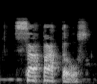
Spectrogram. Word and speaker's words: zapatos: If the Z sounds like an S, how do you think you would pronounce that word? Can you see it? All right, clase, repita. Zapatos.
